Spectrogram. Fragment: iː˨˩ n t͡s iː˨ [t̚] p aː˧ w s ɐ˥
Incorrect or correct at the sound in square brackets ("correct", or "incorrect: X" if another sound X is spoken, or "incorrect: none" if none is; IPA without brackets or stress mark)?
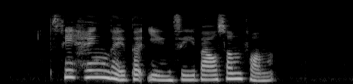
incorrect: none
